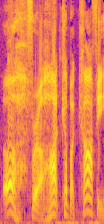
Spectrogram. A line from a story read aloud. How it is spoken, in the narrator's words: he exclaimed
